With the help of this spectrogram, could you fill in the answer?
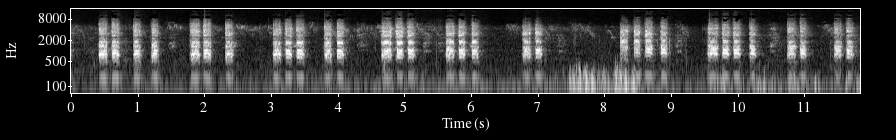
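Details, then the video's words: Male goose defending its female, giving loud nasal honks in quick bursts of two to four notes, bursts recurring about every second, with a brief low rumbling noise near the middle. "ذكر الاوز يدافع عن أنثاه Male goose defends its female"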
